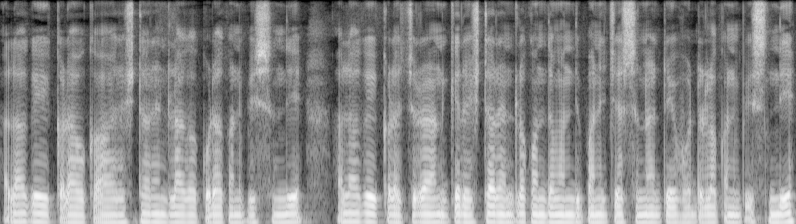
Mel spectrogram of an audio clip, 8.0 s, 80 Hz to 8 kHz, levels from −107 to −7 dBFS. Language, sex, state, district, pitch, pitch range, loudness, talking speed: Telugu, male, Andhra Pradesh, Sri Satya Sai, 105 Hz, 100-110 Hz, -16 LUFS, 135 wpm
